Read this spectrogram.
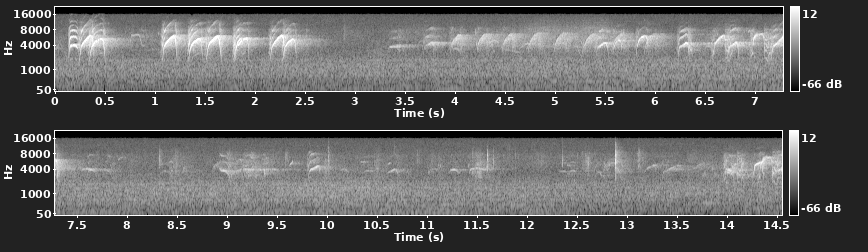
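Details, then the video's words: Several Bramblings (Fringilla montifringilla) give quick bursts of short, high chirping notes, loudest in the first few seconds, then softer scattered calls over a low background hum. "되새 Brambling"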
